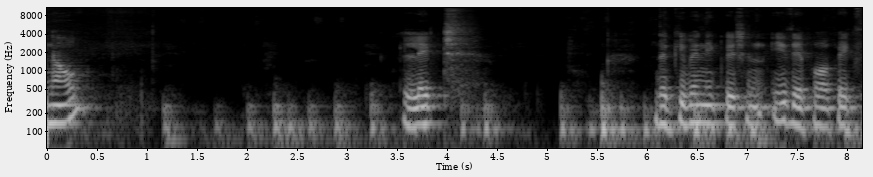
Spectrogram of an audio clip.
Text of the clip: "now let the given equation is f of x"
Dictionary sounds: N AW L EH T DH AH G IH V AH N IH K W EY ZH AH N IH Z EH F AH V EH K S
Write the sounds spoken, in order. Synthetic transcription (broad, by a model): N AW L EH T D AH G IH V AH N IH K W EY SH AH N IH Z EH P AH F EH K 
